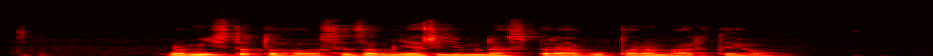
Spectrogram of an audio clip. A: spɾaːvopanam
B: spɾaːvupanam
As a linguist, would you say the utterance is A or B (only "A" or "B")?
B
